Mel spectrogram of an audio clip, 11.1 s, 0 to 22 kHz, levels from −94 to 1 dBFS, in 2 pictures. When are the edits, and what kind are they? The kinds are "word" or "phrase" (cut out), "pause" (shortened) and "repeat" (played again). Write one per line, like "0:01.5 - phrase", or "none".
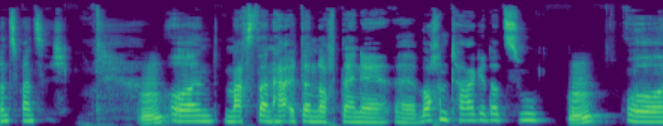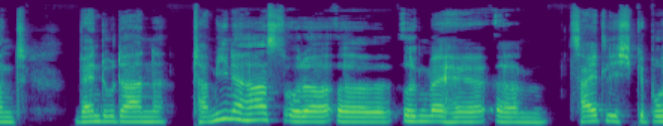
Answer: none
